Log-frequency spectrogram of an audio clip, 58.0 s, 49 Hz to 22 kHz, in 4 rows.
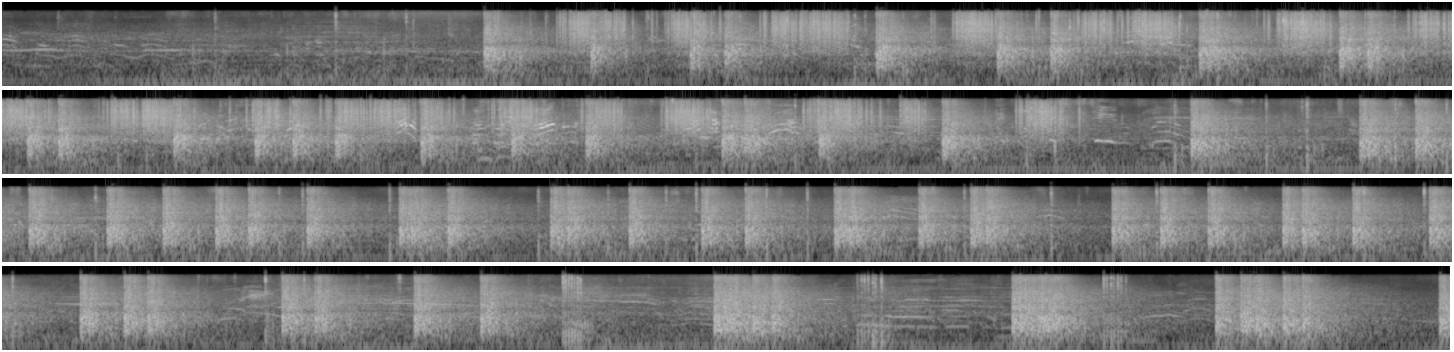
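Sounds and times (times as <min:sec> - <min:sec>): crackle of burning fireworks: 0:00.0 - 0:57.9
fireworks bangs: 0:00.0 - 0:57.9
firework shells bursting: 0:04.8 - 0:25.4, 0:53.6 - 0:54.9.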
